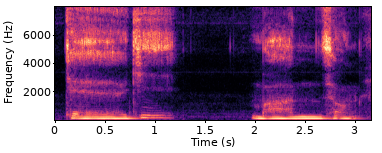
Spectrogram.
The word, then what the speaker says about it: 대기만성: 이것도 대기 만성 대하고 만자는 길게 대기만 대기 만성이라고 읽어야겠습니다. 그러나 대하고 만자를 짧게 대기 만성, 대기 만성이라고 읽어서는 안 됩니다.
